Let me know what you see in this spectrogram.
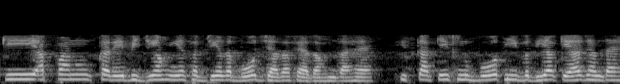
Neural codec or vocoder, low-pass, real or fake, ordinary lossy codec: none; 7.2 kHz; real; AAC, 16 kbps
